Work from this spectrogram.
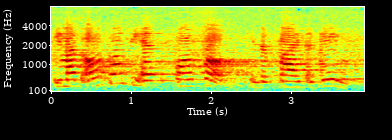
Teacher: you can hear it's all quite um one note it's the same tone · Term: monotone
